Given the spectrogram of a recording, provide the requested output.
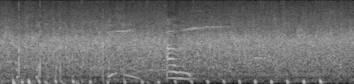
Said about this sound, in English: Yeah, let's clap. Clapping's good.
